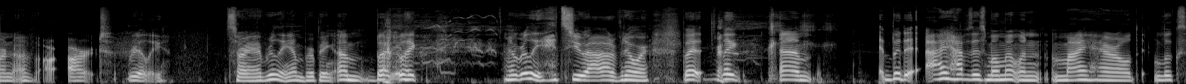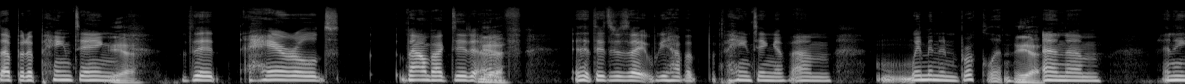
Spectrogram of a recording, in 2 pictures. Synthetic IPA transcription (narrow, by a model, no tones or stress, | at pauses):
nʌ̰v̰ʔɑ̰ɹtɹɪlˠḭ | sɑɹiaɪɹɪlˠiɨ̃mbɜ˞pɪ̃ŋʔʌ̃mb̥ʌt̚laɪk | ɨt̚ɹɪlˠiɦɪtsjɨaʊɾaʊɾʌvnoʊwɛɹb̥ʌtlaɪk | ʌ̃m | b̥ʌɾa̰ɪɨvðɪs̬mõʊ̃mə̃nʔwʔə̃nmaɪɦɛɹl̩ˠdlʊksʌpɨɾɨpʰẽɪ̃ntɪ̃ŋjæ̰ | ðɨt̚hɛɹl̩ˠd | bãʊ̃nbæk̚d̥ɪɾʌ̰v̥ | ɨðɨʌzaɪkwiɨvɨpʰẽɪ̃ntɪ̃ŋʌvʌ̰̃m | wɪ̃mɨ̃nɨ̃nbɹʊkʰlə̰̃njæ̰ʔɨ̃nʌ̃m | ɨ̃ni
